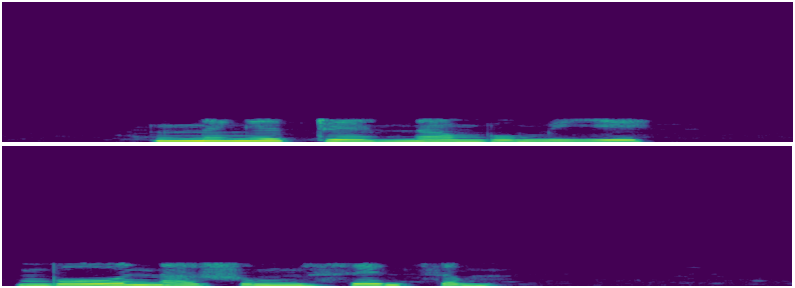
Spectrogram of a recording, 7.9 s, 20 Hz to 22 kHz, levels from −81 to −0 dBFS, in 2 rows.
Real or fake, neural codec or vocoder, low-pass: real; none; 3.6 kHz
